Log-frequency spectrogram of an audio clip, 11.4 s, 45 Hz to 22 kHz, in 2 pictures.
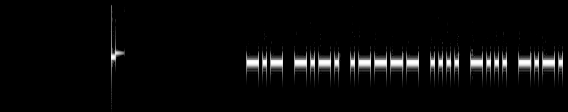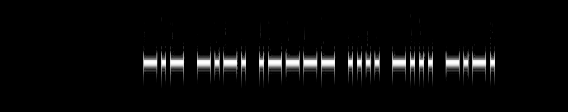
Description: Morse code, heard as a keyed tone, about 30 wpm, 700 Hz. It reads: KC1HBC KC1HBC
